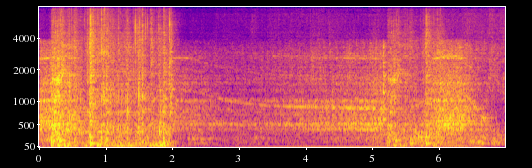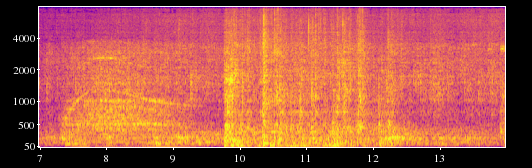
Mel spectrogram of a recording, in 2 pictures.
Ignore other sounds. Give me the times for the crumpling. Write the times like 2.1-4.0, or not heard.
0.1-2.0, 5.2-6.2, 9.8-12.4.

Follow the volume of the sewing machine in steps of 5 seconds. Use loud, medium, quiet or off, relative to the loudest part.
loud, loud, off.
